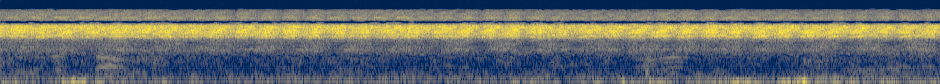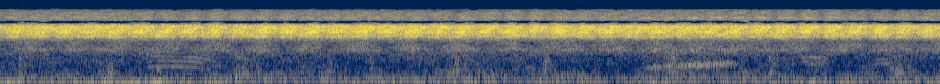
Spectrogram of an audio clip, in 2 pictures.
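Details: Crimean coast at Cape Fiolent at sunset: an unbroken bright buzzing of cicadas fills the upper range, while waves wash below and a few short curving bird calls slip in.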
